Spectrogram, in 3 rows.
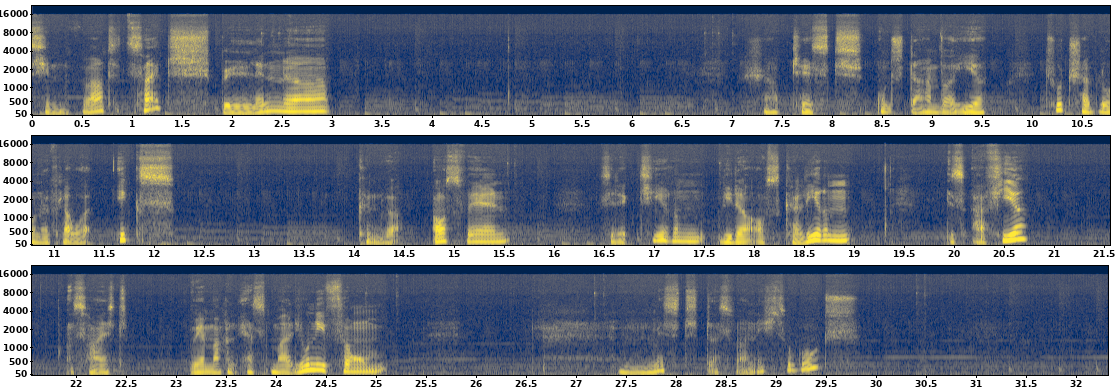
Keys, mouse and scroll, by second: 0.6 scroll down 1, 2.2 click, 3.0 scroll down 1, 5.0 scroll down 1, 6.6 click, 11.8 click, 15.4 click, 17.5 click, 24.8 click, 27.1 click, 30.3 click.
